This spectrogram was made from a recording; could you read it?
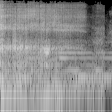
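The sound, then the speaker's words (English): A single drawn-out snore, rough and rattling with a nasal buzz, fairly loud, fading slightly at the end with no talking around it. “And then his eyes droop, and he kind of goes limp in the chair again.”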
